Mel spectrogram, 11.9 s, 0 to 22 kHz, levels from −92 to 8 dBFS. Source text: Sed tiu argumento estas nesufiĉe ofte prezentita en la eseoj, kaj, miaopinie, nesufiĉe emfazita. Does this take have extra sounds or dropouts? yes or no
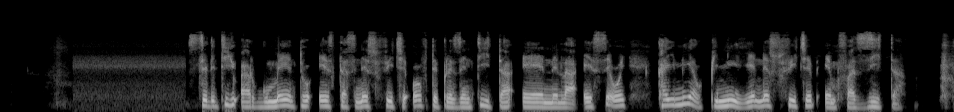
no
